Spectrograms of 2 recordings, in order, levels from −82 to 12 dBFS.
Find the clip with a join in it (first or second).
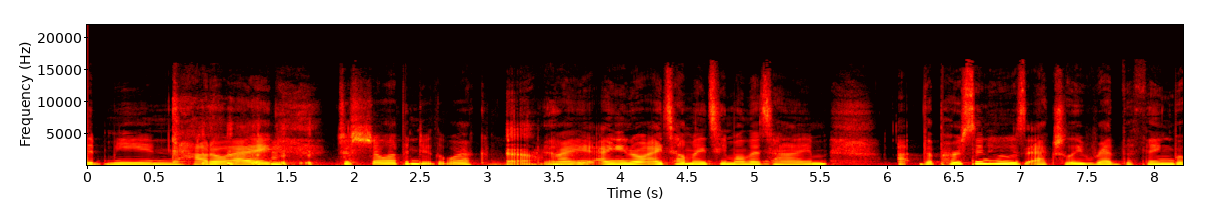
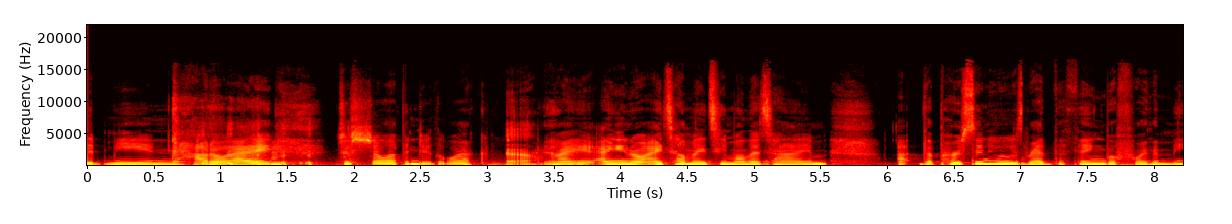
second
